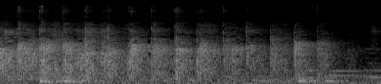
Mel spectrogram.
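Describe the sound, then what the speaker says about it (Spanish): Audience applause welcoming a speaker, Dr. San Vicente, at a talk: continuous crowd clapping that holds steady throughout, heard from a distance and fairly soft. "Recibamos con un caluroso aplauso a la doctora San Vicente"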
